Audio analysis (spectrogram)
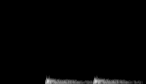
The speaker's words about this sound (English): But for many minutes, the heart beat on with a muffled sound. This, however, did not vex me. It would not be heard through the wall, and at length it ceased.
